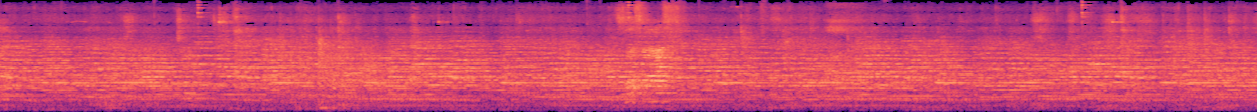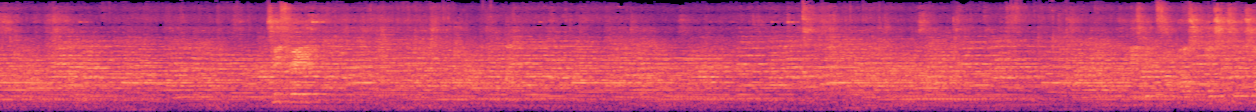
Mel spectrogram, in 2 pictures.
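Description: Church tower bells being rung in changes by a full band of ringers on ropes, the strokes running on in a continuous, even cascade.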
